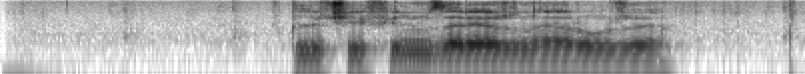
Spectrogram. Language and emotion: Russian, neutral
